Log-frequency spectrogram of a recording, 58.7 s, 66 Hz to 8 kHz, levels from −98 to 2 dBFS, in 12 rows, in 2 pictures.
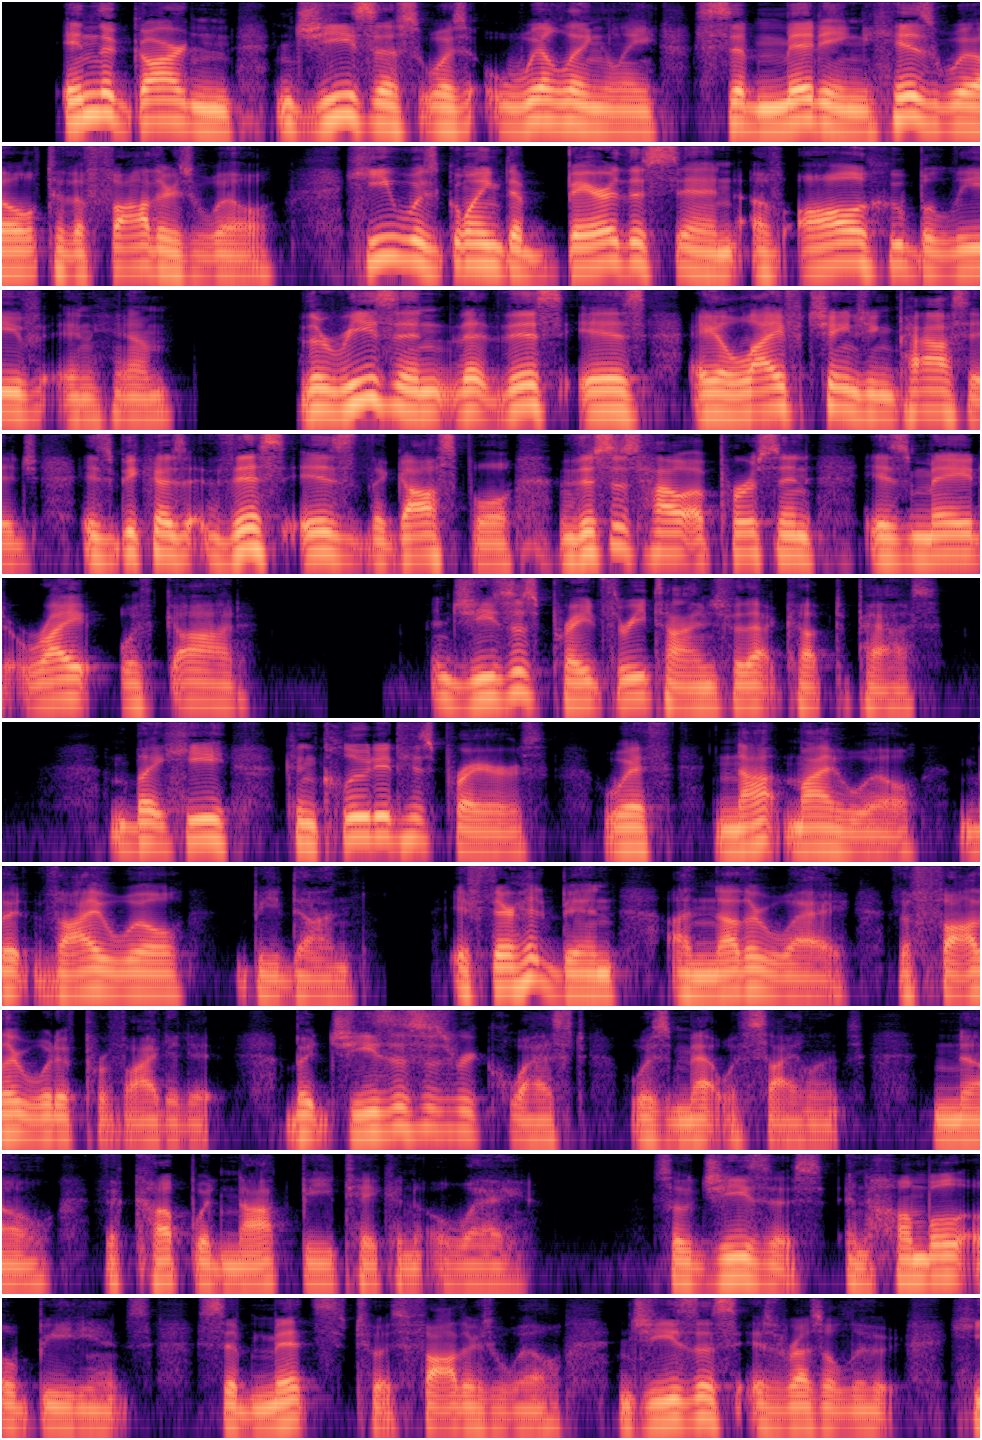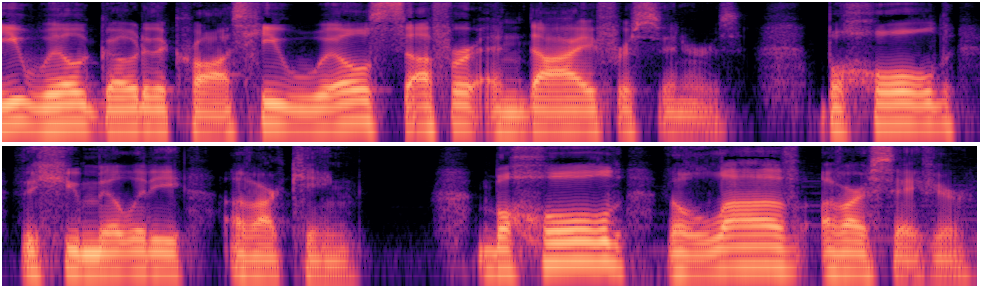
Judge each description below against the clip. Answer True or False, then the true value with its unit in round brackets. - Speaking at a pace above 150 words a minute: False (145 wpm)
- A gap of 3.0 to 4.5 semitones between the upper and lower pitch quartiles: False (4.9 semitones)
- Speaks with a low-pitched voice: True (110 Hz)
